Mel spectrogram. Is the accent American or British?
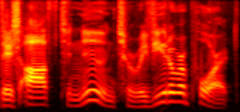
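British. It is said in a British accent. "영국 발음일 때는"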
